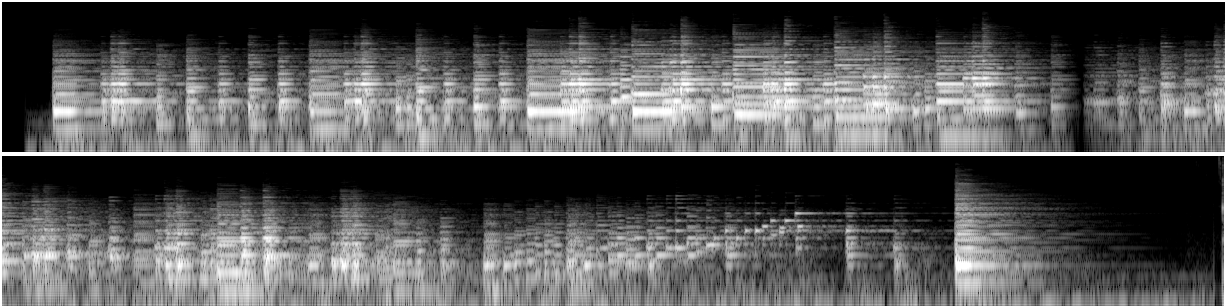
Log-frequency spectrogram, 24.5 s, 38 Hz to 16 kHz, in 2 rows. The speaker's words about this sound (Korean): 그래서 사실 워낙 옛날에 녹음된 거다 보니 음질은 많이 안 좋지만 꼭 한번 들려드리고 싶어서 라흐마니노프가 직접 연주한 라흐마니노프의 프렐류드 5번 듣고 오시겠습니다.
